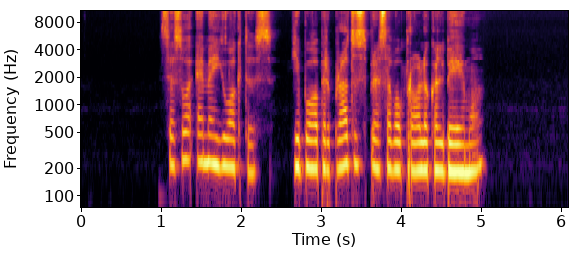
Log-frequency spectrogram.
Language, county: Lithuanian, Kaunas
